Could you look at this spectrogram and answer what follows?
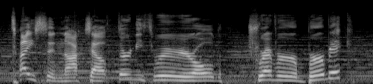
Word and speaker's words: Berbick: 36 years ago today, in 1986, 20-year-old Mike Tyson knocks out 33-year-old Trevor Berbick. Is that how you say his name, Greek? I think so. Berbick?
